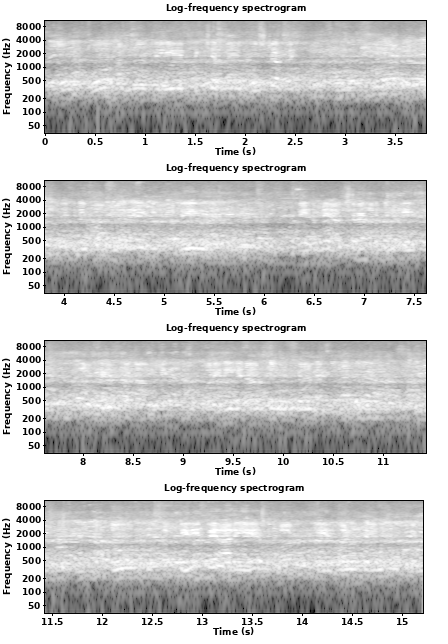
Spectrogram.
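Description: A middle-aged man speaks with animation into close microphones.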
